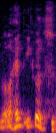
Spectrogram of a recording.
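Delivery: put-on South African accent. Saying a team name that sounds South African: put-on South African accent. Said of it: "Nice accent".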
